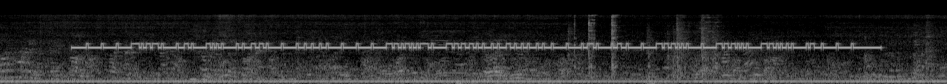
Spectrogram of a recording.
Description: RTTY (50 baud, 450 Hz shift), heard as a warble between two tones, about 2350 Hz centre, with the noise of a restaurant. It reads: UR8QQ DE I0AW R R FB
